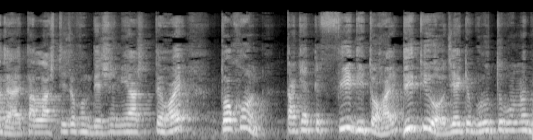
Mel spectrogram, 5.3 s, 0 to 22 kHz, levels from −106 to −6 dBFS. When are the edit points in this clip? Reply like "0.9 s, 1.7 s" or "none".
4.0 s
